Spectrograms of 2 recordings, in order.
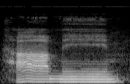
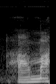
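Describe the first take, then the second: First: Each letter is said by its full name. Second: The letters are blended into one short word. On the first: The speaker calls it right. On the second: The speaker calls it wrong.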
